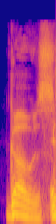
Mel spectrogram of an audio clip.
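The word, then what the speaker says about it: Gose: It's G-O-S-E. – Goes. – Is it just goes? – Yeah.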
